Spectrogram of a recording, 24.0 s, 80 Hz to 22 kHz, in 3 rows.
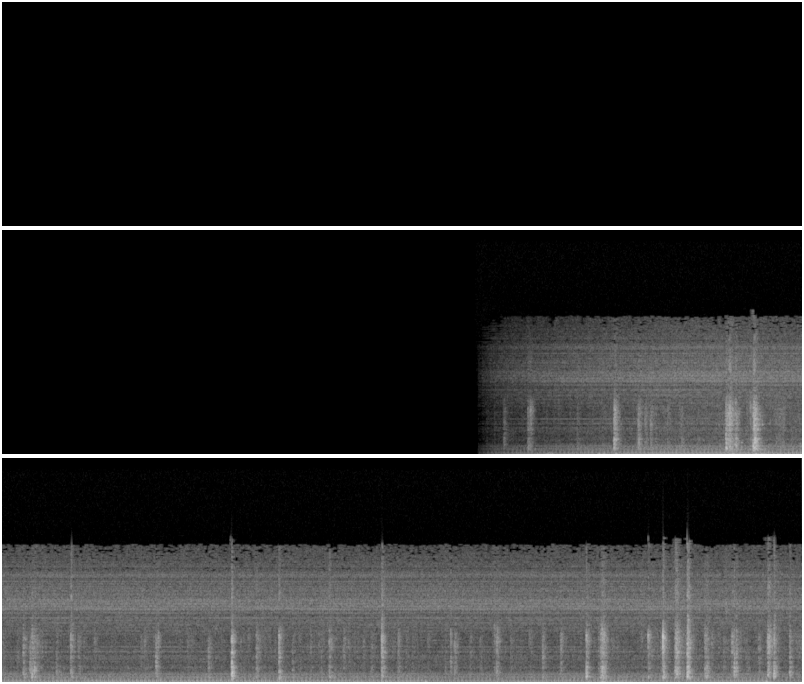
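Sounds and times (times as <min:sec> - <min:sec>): low engine hum: 0:12.8 - 0:24.0
sharp clicks and cracks: 0:13.0 - 0:24.0.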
